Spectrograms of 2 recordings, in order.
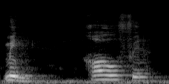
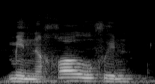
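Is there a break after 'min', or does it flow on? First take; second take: break; flowing. First: The n stops abruptly before the next word. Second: The n flows smoothly into the next word. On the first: The speaker calls it wrong. "Juga tidak boleh min khaufin, tidak ada hentakan" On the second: The speaker calls it right. "harus min khaufin"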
